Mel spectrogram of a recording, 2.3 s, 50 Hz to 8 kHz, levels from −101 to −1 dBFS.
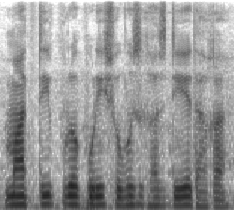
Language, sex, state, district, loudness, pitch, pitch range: Bengali, male, West Bengal, Cooch Behar, -21 LUFS, 120 Hz, 115-125 Hz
